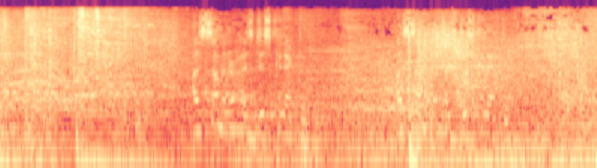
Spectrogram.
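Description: Game magic effects whoosh and crackle in quick bursts.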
